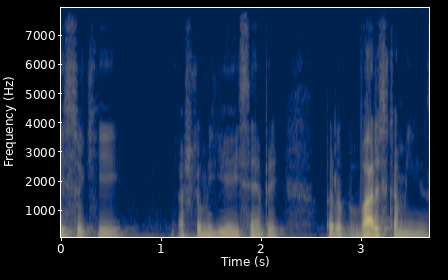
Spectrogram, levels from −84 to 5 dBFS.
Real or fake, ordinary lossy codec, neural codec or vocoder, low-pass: real; none; none; none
